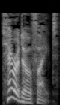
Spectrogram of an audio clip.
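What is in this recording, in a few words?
"pteridophyte", British English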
